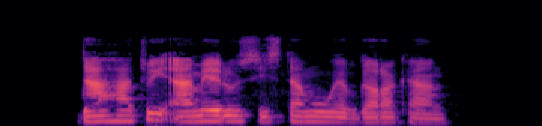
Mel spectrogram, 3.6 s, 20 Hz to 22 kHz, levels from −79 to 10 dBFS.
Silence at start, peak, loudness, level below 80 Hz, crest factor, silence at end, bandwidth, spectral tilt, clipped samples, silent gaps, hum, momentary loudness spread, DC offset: 0.55 s; -4 dBFS; -25 LUFS; -68 dBFS; 24 dB; 0.65 s; 8 kHz; -4.5 dB/octave; under 0.1%; none; none; 9 LU; under 0.1%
